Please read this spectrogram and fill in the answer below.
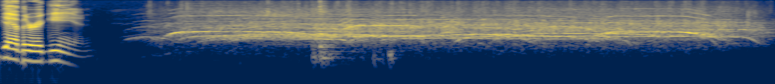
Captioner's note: cheering and applause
